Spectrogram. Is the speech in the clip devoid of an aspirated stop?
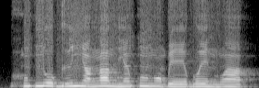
yes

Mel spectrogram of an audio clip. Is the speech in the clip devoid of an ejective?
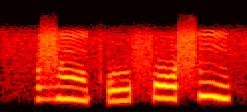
no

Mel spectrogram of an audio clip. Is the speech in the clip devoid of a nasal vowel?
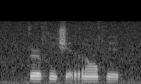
no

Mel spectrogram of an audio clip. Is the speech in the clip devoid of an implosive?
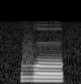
yes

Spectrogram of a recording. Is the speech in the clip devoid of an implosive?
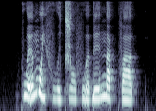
no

